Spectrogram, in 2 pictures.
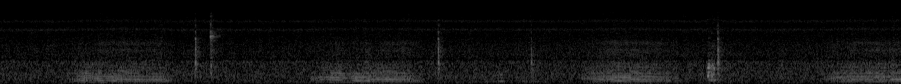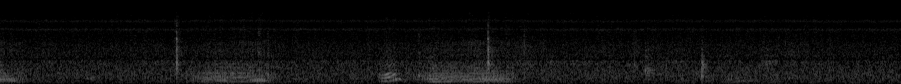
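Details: A pet cat snoring in its sleep indoors; rasping, ribbed snores repeat about every two and a half seconds, each a drawn-out buzzy breath with a fluttering texture, separated by quiet pauses and faint clicks.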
